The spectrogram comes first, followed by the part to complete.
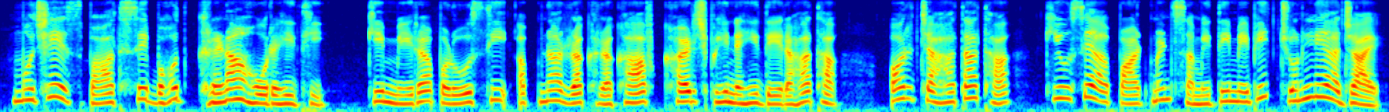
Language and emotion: Hindi, disgusted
